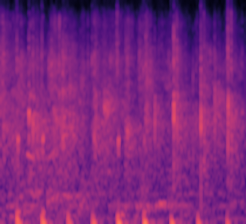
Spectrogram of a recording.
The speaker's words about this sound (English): Amen. Let's give a clap offering to Jesus. I like clap offerings.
